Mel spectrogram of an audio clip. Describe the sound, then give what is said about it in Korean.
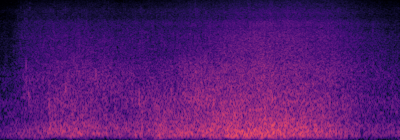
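Ocean surf rolls in with a broad, hissing wash that swells to a peak midway and then recedes, steady, with a windy rush underneath and no voices. “아, 시원한 파도 소리네요.”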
